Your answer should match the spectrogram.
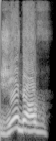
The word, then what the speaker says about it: Židov: So Z is pronounced Z. If you put a hook off, it's a J. And Židov in Croatian means Jew.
